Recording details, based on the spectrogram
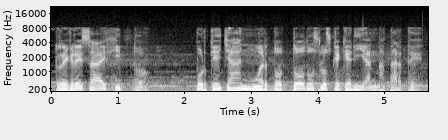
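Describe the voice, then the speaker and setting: A man's voice: sits low, very animated, a little slow, a little mellow, faint music behind, full character voice. A man playing God as a stern, authoritative deity in a solemn, commanding dramatized Bible audio.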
